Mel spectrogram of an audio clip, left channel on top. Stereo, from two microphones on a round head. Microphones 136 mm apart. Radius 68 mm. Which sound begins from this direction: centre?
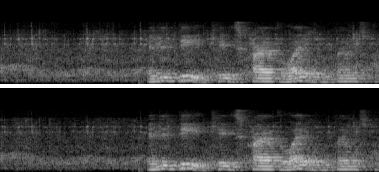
A man speaking, at 1.5 s.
